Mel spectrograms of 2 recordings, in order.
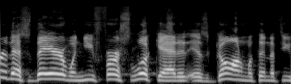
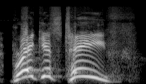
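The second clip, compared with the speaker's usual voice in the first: much higher, loud, slow; shouted plea; 8 semitones higher, 6 dB louder, much slower than usual. Acted. Preacher as David crying to God, loud. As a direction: cry it out to heaven.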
